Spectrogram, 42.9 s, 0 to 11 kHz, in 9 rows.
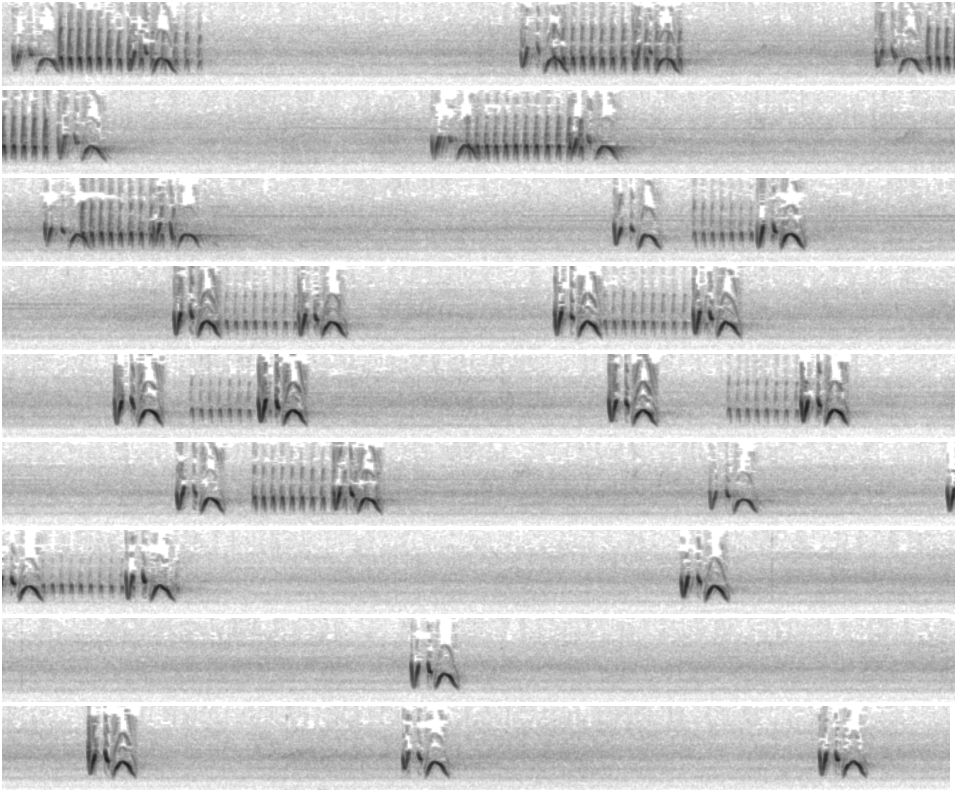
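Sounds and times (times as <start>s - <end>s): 
ashy tailorbird calls in Malaysia: 0.0s - 1.1s, 2.6s - 3.5s, 4.4s - 5.5s, 6.9s - 8.0s, 9.7s - 11.0s, 12.6s - 13.6s, 15.2s - 16.1s, 17.0s - 18.0s, 19.6s - 20.6s, 22.1s - 23.3s, 24.7s - 25.8s, 27.4s - 27.7s, 28.6s - 29.6s, 32.0s - 32.3s, 35.4s - 35.7s, 38.6s - 38.9s, 40.1s - 40.5s, 42.2s - 42.5s.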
